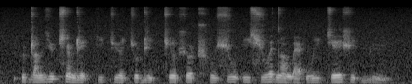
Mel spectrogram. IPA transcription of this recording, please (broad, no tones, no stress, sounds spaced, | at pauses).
ʔ y ɖ ɑ n z y ʔ ɕ ɑ̃ ɖ e ʔ k i c y ə̯ c u ɖ i ʔ t͡ɕ õ ʃ o ʈ͡ʂʰ u ɕ u ʔ i ɕ u ə̯ d ɑ̃ w æ ʔ w i c e ʃ i ʔ b y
